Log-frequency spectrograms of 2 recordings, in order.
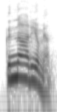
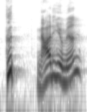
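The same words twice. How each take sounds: First: The first syllable ends with an N sound. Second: The first syllable ends with a T sound. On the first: The speaker calls it right. "you don't pronounce that T there... It turns into an N" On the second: The speaker calls it wrong. "It's not"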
